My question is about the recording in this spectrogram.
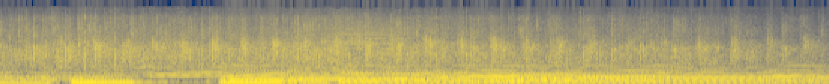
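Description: Congregation clapping and applauding over sustained low instrumental chords. The clapping builds about two seconds in and thins out near the end.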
